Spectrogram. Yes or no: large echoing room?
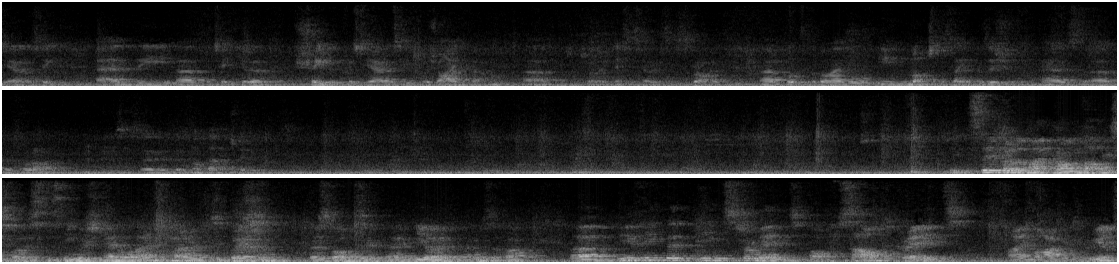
yes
